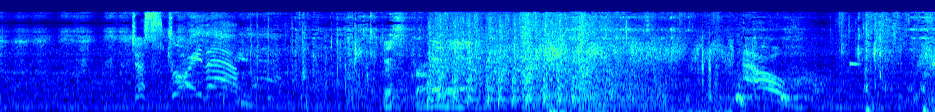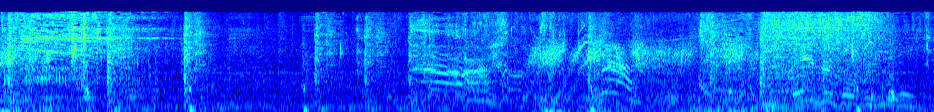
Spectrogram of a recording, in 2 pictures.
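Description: Laser blasts and zaps go off in a video game.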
